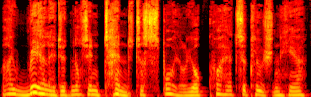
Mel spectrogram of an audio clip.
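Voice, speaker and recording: A woman voicing a blunt, war-hardened male army officer in a storybook reading, clipped and forceful. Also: deep voice, unhurried, slightly rough, no echo, studio quality. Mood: stern.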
